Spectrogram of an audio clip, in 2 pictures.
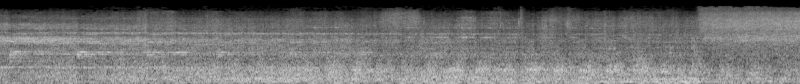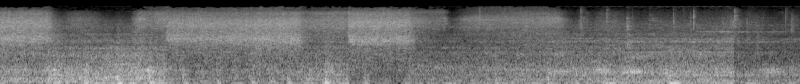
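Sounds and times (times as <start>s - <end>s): train rumbling: 0.0s - 16.0s
loud hiss: 7.0s - 13.9s.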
